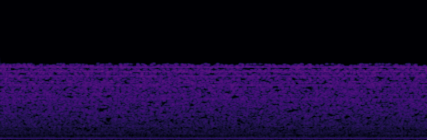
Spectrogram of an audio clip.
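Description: Near silence: a steady low electrical hum under even hiss, with no game sound.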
